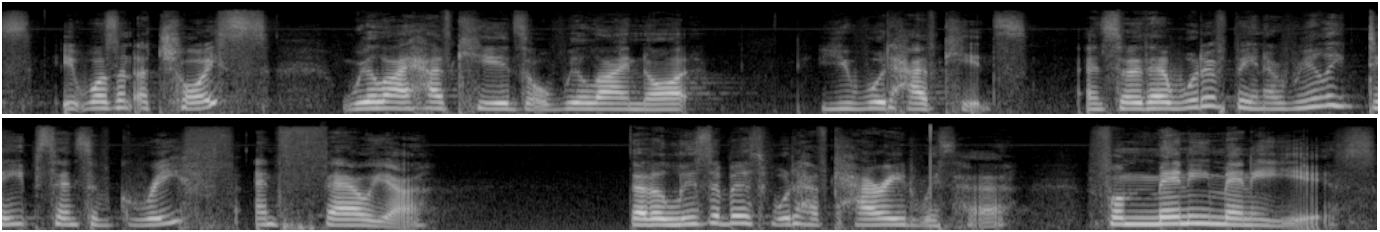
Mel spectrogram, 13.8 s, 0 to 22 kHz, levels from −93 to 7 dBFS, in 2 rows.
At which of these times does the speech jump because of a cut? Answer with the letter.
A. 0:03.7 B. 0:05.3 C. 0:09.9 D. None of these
B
